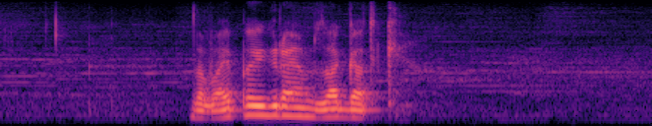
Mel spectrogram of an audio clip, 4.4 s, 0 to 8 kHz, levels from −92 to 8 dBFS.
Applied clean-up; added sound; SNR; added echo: none; none; none; none.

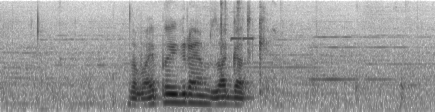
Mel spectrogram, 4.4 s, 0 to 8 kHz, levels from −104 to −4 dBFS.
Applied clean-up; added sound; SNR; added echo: none; Walk, footsteps / Subway, metro, underground; 16 dB; none.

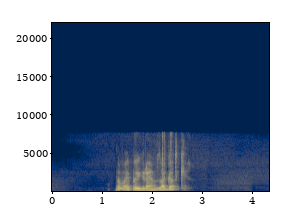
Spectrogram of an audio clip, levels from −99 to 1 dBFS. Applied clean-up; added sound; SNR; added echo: neural mask model Resemble Enhance denoiser.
